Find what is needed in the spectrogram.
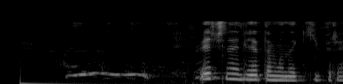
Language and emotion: Russian, neutral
